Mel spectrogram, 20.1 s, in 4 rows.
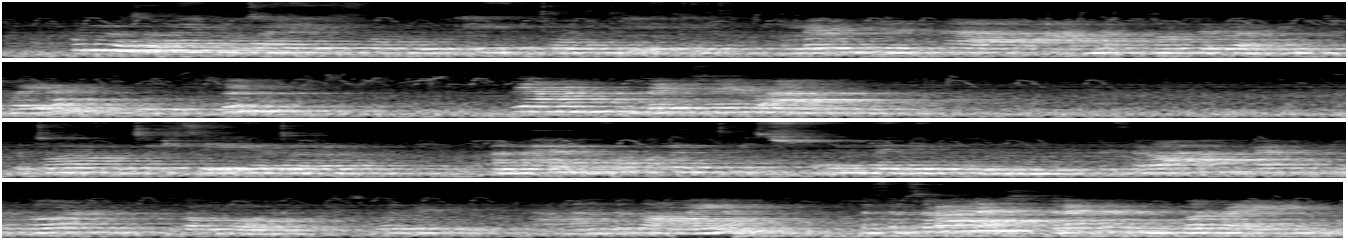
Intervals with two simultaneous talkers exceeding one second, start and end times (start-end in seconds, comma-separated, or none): none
